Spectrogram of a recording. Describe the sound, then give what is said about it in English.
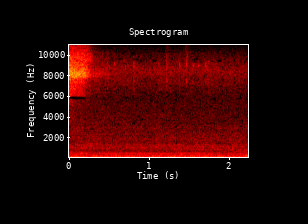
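Car driving slowly through a construction area, a continuous low road and engine rumble with no distinct separate events. “Sorry, I keep I'm driving, so I'm uh, trying to. There's like a bunch of construction and stuff going on, so kind of making sure I'm slowing down and watching for stuff.”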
